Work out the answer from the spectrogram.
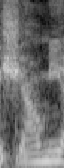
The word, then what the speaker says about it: Xiaomi: This is a phone that came out a little bit ago, and usually Xiaomi, I believe that's how you pronounce the company name, copies Apple.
